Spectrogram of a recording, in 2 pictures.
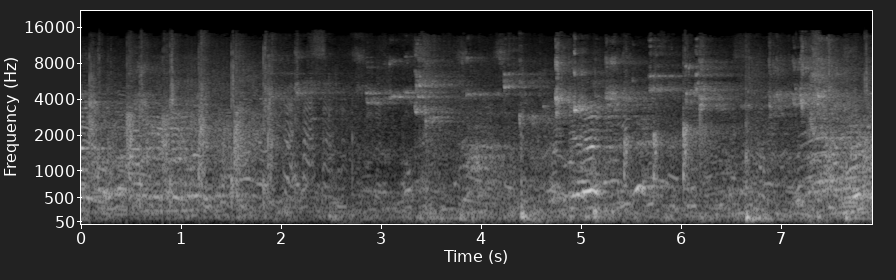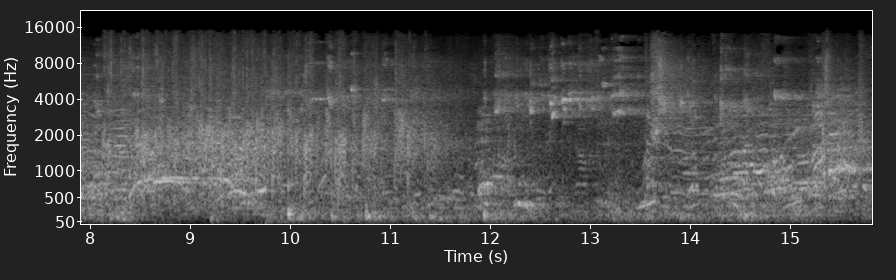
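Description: Basketball shoes squeak sharply on a hard court in a large echoing hall.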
